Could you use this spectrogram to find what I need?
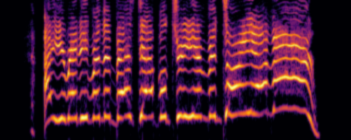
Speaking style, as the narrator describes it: Pinkie squealed

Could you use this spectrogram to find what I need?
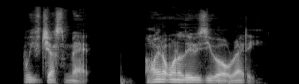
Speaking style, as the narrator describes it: Homage whispered

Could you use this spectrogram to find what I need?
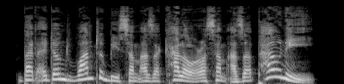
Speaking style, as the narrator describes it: I exclaimed angrily

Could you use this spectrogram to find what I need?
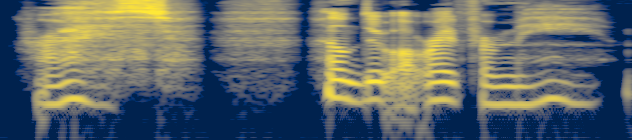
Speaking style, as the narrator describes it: Mum breathed

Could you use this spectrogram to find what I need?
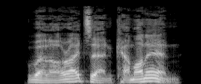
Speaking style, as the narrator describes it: he shouted

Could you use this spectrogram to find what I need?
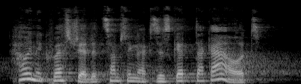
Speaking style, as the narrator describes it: Vic Macintosh chuckled

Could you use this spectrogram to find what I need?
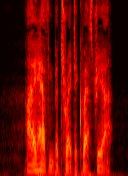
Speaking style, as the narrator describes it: Stoneshot snarled

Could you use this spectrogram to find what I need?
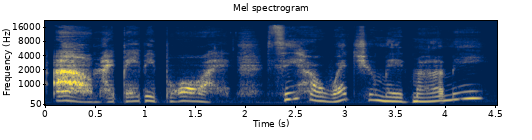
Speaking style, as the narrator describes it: letting out a soft moan, and whispered

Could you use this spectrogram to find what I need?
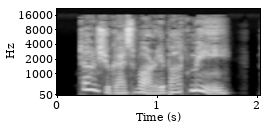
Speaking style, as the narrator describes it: Lilith piped up, grinning

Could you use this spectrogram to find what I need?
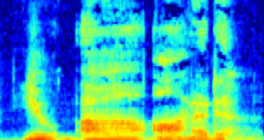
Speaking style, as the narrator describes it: Luna growled

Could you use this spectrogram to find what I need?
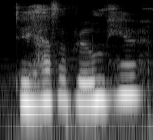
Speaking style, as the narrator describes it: I asked breathlessly, all fear gone and replaced with pure desire

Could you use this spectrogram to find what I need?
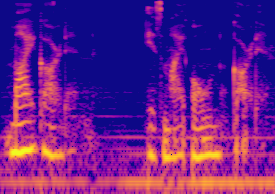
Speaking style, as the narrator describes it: said the giant

